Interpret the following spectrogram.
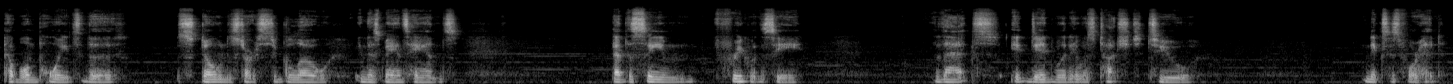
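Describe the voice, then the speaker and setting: A man narrating a tabletop game as game master, in slow, measured descriptive narration over faint music. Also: fairly low pitch, little pitch movement, creaky, slightly rough.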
